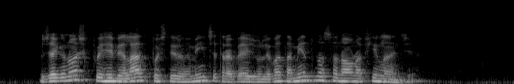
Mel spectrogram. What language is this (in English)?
Portuguese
